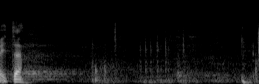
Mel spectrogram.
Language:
Estonian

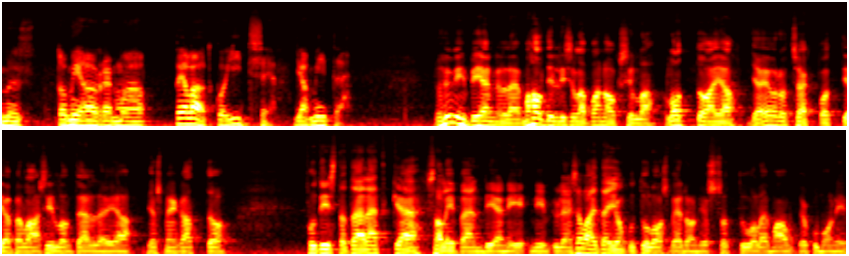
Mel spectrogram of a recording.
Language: Finnish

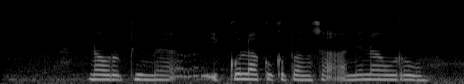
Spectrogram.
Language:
Javanese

